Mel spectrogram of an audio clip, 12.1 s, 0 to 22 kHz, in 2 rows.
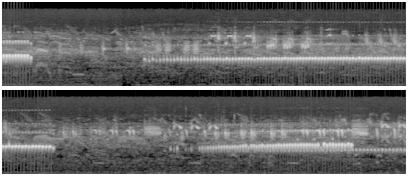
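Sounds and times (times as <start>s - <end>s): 
European green toads trilling: 0.0s - 1.2s, 2.1s - 6.9s, 8.5s - 12.1s.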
